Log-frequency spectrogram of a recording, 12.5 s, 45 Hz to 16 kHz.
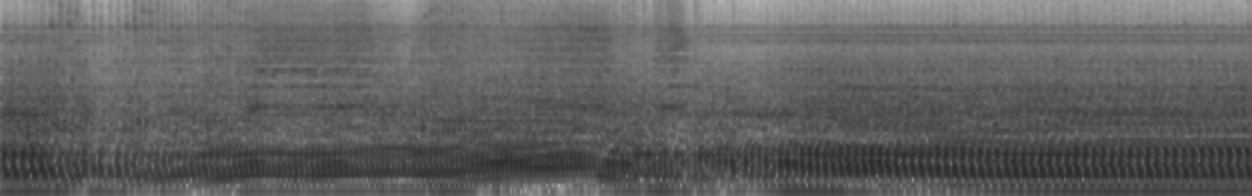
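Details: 1970 John Deere 140 H3 garden tractor single-cylinder just restarted after head gasket replacement (old gasket leaked severely): steady fast even idle thump, no knocks or misses, quiet, burning off some oil while warming up; normal idle.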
